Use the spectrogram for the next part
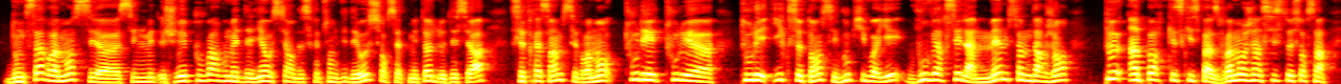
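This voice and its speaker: Chatty man explaining charts, slightly high voice. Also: a little fast, husky. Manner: chatty, explains step by step, stumbles and restarts often. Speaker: crypto tutorial host. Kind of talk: casual screen-share tutorial.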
